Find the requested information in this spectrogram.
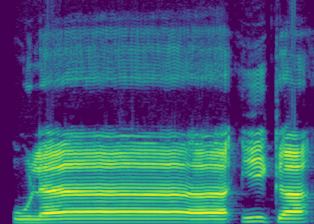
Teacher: الف کے اوپر پیش ہے تو اس کو حمزہ پڑھیں گے۔ اولئک، یہ لمبی مد ہے، 4 الف کے لمٹ میں کھینچنا ہے، کاف کو باریک کرنا ہے۔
